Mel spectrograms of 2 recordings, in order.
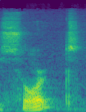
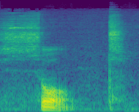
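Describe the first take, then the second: First: The R after the vowel is clearly pronounced. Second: The R is silent and the vowel is lengthened. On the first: "So in American English, you say sort" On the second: "In British English, you say sort"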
